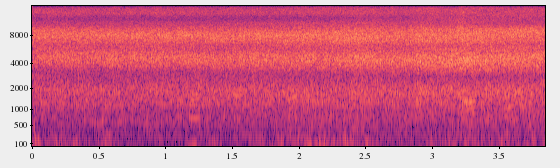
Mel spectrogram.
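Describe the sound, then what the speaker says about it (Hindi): Vasudhara Falls, a large waterfall in a valley near Badrinath, pouring down in a steady, loud, dense roar of crashing water that fills the whole scene without a break. "पानी बिल्कुल गिर रहा है जैसे पत्थर गिर रहे हो।"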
